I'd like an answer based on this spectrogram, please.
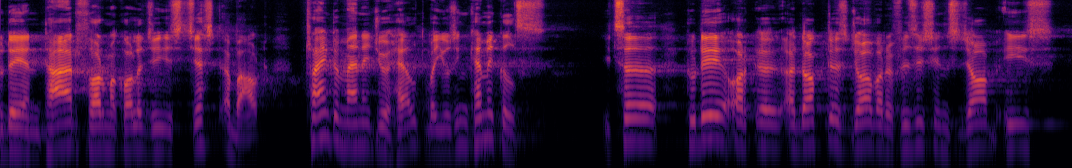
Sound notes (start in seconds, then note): none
